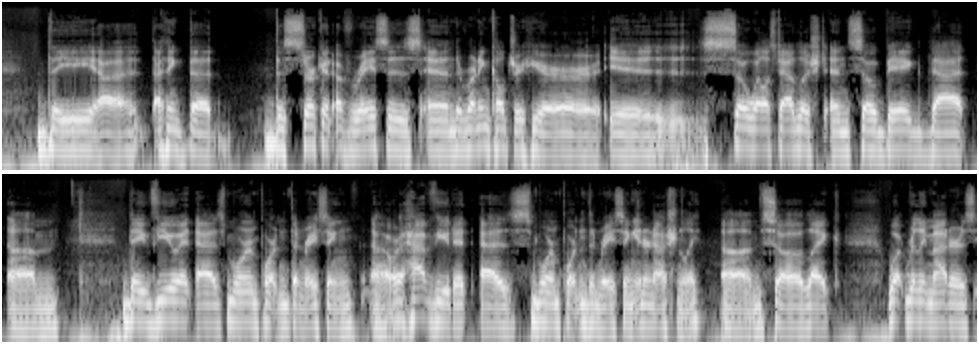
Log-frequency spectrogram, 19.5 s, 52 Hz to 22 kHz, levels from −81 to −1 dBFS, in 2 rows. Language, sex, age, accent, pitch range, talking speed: Russian, male, 30-49, American, 95-115 Hz, 150 wpm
